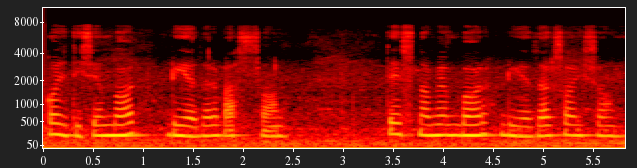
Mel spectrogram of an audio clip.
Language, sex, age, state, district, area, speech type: Assamese, female, 30-45, Assam, Nalbari, rural, spontaneous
